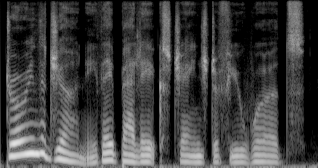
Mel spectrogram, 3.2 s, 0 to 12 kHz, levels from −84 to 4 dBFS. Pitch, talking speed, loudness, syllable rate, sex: 155 Hz, 170 wpm, -18 LUFS, 5.0 syllables/s, female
